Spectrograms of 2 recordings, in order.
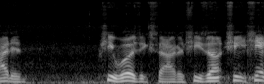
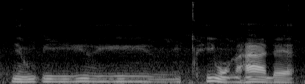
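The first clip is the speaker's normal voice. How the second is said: normal talking voice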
